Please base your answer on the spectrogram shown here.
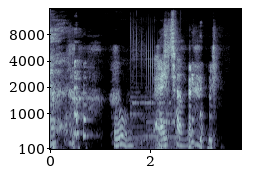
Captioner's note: sounds like a spaceship leaving?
